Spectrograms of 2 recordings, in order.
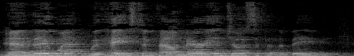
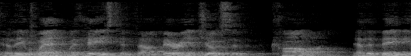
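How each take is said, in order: First: The phrase runs on with no pause after Joseph. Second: There is a pause after Joseph. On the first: Mary, Joseph and the baby are found together. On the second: The baby is found separately, lying in a manger.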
